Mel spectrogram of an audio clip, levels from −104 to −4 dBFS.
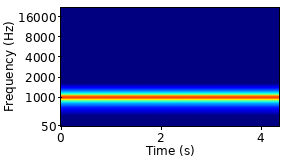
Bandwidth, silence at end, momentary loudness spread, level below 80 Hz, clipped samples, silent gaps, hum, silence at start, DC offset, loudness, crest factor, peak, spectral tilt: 1.1 kHz; 0 s; 0 LU; under -90 dBFS; under 0.1%; none; none; 0 s; under 0.1%; -23 LUFS; 4 dB; -20 dBFS; 8.5 dB/octave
